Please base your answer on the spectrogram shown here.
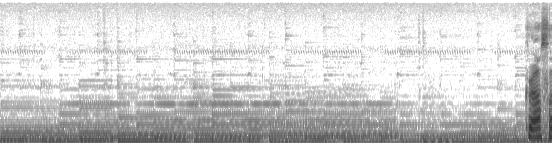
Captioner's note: gentle acoustic music plays; insects chirping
